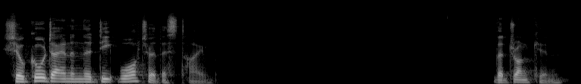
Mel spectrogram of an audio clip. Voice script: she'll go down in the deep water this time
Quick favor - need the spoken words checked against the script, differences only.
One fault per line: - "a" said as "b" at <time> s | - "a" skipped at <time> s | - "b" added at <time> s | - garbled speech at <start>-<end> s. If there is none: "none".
- "the drunken" added at 4.9 s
